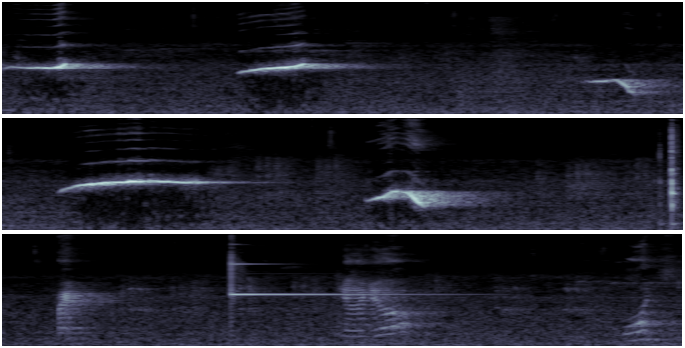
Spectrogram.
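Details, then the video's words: African grey parrot, kept as a pet, talking in a slow voice in a happy mood indoors: a series of clear whistled notes, some rising and some slurring down, about one every one and a half seconds, with a sharp click and a brief steady tone. "African grey talking in slow voice"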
